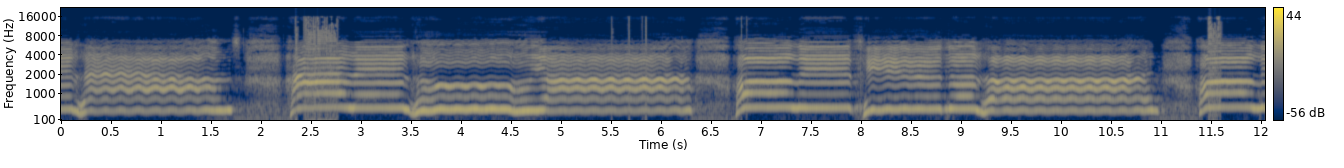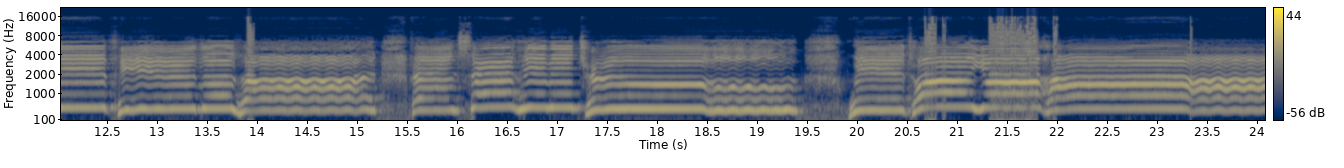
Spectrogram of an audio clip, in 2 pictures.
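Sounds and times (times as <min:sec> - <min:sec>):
woman singing unaccompanied: 0:00.0 - 0:24.0.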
